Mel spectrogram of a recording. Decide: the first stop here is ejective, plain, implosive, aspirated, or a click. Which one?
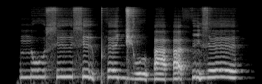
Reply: aspirated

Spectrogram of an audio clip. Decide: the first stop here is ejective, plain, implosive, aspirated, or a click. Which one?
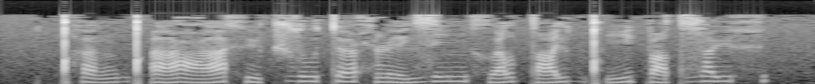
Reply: click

